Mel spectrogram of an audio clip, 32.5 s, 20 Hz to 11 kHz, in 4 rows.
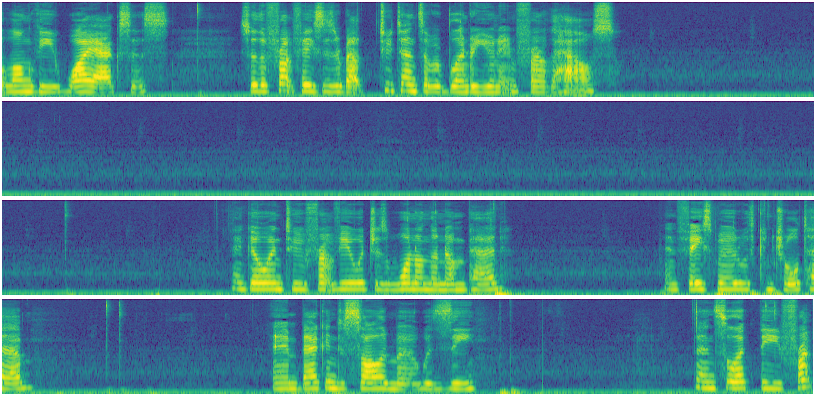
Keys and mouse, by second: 1.9-16.8 drag, 21.1 KP_1, 23.7 ctrl+Tab, 29.3 z.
